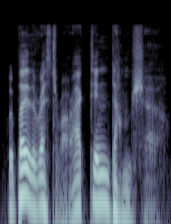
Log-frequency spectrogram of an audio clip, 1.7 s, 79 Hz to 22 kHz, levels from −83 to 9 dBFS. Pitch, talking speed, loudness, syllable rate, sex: 110 Hz, 350 wpm, -18 LUFS, 6.8 syllables/s, male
